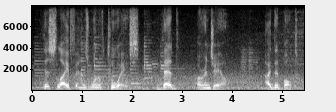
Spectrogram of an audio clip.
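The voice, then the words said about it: Vinnie Barbarino-style accent. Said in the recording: “he's in full Vinnie Barbarino mode ... he dusted off that accent good”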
